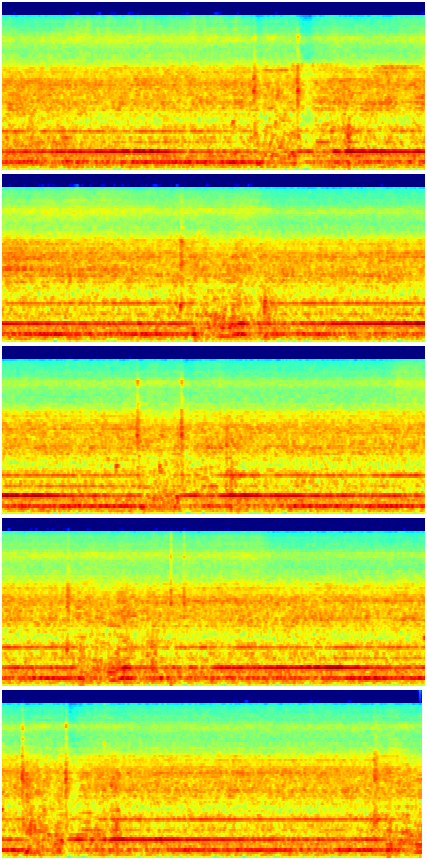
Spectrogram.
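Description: Surface grinder wet-grinding a metal plate: a steady grinding hiss with a hum, which breaks with a faint knock about every three and a half seconds as the table reverses its stroke.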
